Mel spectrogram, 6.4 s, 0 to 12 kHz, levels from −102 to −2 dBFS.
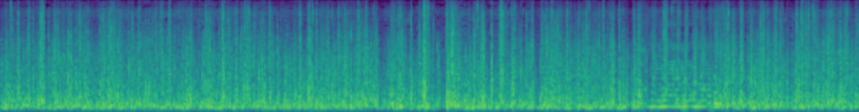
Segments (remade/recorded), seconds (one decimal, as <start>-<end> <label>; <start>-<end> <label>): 0.0-4.8 recorded; 4.8-5.4 remade; 5.4-6.4 recorded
